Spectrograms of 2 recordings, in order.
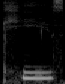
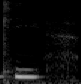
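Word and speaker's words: cay: In the Bahamas, it's spelled C-A-Y. So it is pronounced Key.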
